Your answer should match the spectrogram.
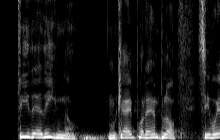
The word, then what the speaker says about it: fidedigno: Pero hay otra palabra, este fedigno se dice fidedigno.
